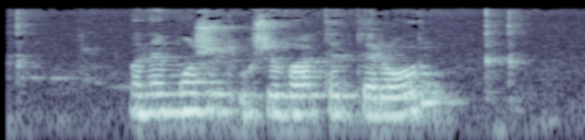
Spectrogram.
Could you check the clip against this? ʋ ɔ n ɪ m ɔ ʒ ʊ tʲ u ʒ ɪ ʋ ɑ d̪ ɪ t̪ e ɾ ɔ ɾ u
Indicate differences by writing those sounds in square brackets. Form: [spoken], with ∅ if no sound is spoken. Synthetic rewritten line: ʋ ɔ n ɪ m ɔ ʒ ʊ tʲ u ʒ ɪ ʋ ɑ [t̪] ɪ t̪ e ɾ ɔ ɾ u

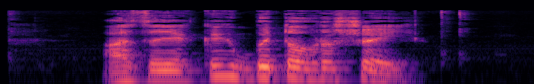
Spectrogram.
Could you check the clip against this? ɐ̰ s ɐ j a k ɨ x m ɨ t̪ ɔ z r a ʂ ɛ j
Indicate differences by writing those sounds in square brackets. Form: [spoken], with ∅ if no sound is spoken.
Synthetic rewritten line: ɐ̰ [z] ɐ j a k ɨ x [b] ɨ t̪ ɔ [ɣ] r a ʂ ɛ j

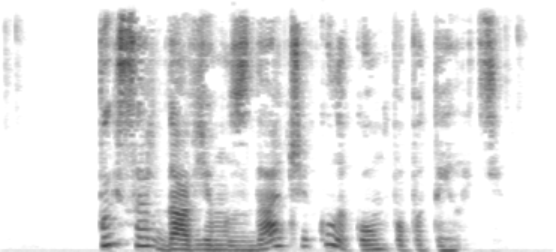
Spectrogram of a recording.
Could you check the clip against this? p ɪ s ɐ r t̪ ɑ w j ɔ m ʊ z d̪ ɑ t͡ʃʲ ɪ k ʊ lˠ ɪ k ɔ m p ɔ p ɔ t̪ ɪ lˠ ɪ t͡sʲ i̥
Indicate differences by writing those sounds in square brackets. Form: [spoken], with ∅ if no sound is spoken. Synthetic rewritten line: p ɪ s ɐ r [d̪] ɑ w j ɔ m [u] z d̪ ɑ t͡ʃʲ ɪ k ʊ lˠ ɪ k ɔ m p ɔ p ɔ t̪ ɪ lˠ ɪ t͡sʲ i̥

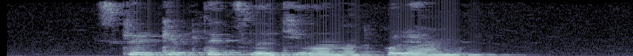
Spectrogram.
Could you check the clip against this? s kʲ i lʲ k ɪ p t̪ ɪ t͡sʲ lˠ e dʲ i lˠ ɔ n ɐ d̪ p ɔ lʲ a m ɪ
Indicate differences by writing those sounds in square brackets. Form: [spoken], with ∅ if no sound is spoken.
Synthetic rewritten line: s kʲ i lʲ k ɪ p t̪ ɪ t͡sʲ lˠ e [tʲ] i lˠ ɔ n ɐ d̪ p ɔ lʲ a m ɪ

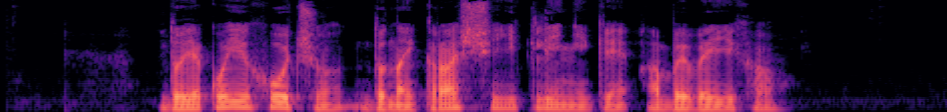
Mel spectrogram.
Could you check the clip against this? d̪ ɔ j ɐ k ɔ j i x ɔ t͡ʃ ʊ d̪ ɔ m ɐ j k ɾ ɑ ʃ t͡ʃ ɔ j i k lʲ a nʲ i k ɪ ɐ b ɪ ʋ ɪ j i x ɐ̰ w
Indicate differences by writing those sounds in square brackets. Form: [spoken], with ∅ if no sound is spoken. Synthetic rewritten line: d̪ ɔ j ɐ k ɔ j i x ɔ t͡ʃ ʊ d̪ ɔ [n] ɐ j k ɾ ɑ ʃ t͡ʃ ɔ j i k lʲ [i] nʲ i k ɪ ɐ b ɪ ʋ ɪ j i x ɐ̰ w

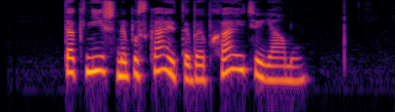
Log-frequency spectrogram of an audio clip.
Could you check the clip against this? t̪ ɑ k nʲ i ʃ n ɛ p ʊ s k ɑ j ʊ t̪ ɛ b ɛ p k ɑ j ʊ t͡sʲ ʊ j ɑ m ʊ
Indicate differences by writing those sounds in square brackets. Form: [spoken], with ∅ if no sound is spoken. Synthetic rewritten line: t̪ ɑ k nʲ i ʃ n ɛ p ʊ s k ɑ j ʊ t̪ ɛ b ɛ p [x] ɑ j ʊ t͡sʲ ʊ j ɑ m ʊ

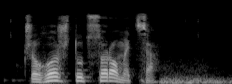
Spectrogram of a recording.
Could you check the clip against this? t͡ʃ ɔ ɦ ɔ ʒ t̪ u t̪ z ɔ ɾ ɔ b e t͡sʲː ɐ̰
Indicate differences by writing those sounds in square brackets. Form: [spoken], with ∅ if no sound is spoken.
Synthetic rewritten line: t͡ʃ ɔ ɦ ɔ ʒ t̪ u t̪ [s] ɔ ɾ ɔ [m] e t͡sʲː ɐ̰

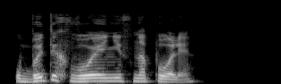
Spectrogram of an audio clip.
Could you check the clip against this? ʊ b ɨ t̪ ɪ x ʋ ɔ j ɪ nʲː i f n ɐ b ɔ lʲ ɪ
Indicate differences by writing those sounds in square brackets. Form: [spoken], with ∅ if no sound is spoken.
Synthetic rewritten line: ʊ b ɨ t̪ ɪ x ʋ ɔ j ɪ [nʲ] i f n ɐ [p] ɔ lʲ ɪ

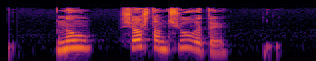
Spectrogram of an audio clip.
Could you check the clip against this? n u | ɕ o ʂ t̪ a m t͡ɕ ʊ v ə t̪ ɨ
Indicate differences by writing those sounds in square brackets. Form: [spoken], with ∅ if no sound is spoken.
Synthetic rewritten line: n u | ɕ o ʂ t̪ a m t͡ɕ [u] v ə t̪ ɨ

